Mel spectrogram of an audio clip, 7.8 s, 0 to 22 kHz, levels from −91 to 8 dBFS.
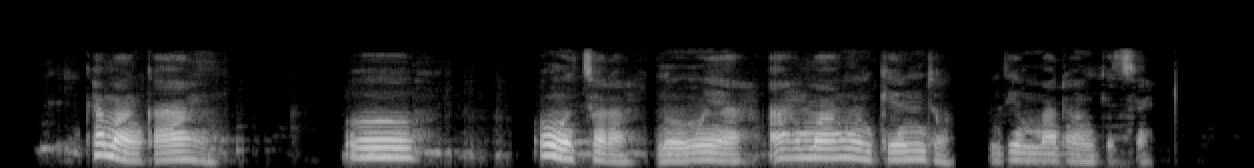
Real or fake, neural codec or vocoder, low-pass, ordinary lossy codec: real; none; 7.2 kHz; none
